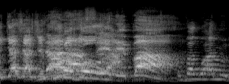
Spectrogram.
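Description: Speech only: a man talking in Kinyarwanda, quick and continuous.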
